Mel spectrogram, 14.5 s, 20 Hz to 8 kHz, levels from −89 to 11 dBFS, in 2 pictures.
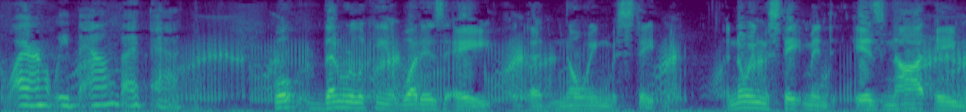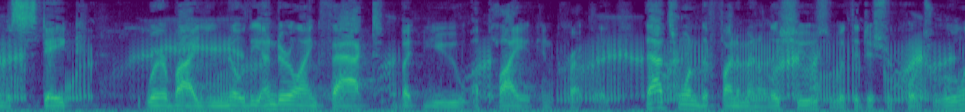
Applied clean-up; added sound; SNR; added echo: none; Frog; 8 dB; none.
